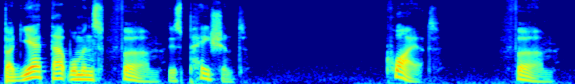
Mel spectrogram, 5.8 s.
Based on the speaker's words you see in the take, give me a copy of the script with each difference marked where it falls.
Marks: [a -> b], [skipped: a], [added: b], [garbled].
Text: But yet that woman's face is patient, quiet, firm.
But yet that woman's [face -> firm] is patient, quiet, firm.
